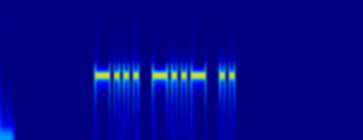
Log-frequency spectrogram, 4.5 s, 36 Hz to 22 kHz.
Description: Morse code, heard as a keyed tone, about 20 wpm, 700 Hz. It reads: BXI
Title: USA Call Sign Postfixes - 3 Letters 20wpm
